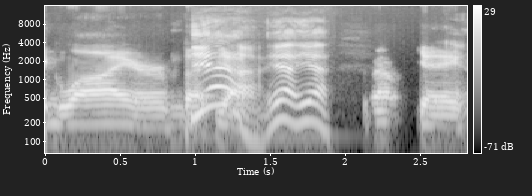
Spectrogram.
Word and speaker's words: Guay: Guay, and that's French Canadian.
